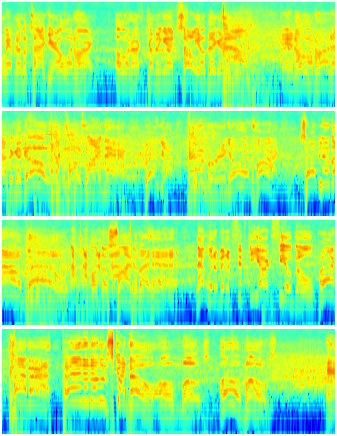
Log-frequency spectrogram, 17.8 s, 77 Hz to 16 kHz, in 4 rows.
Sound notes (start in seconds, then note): 9.9 Jerry chuckling; 16.9 spectators cheering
